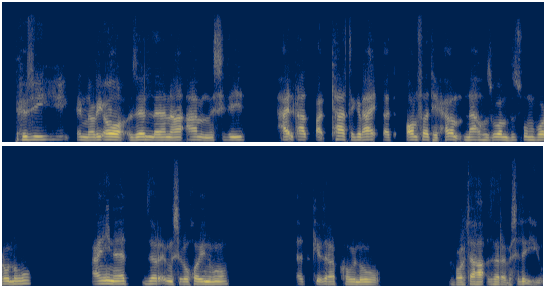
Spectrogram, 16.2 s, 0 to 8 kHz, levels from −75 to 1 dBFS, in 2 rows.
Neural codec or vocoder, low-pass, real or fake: codec, 16 kHz in and 24 kHz out, 0.8 kbps, FocalCodec, streaming, 65536 codes; 7.2 kHz; fake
